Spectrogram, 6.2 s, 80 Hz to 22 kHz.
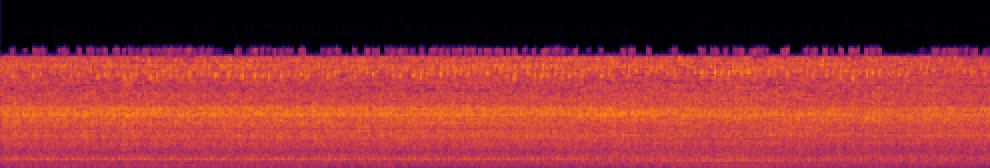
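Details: Toyota 2ZZ-GE engine at idle with an aftermarket induction kit: smooth, even idle with a strong steady intake hiss from the open filter, no knocks or ticks; normal, healthy engine noise.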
